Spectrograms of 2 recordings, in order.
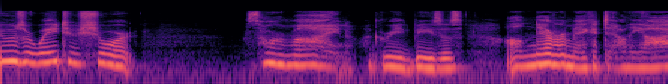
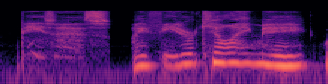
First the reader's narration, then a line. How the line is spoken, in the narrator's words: whispered Ramona with tears in her eyes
